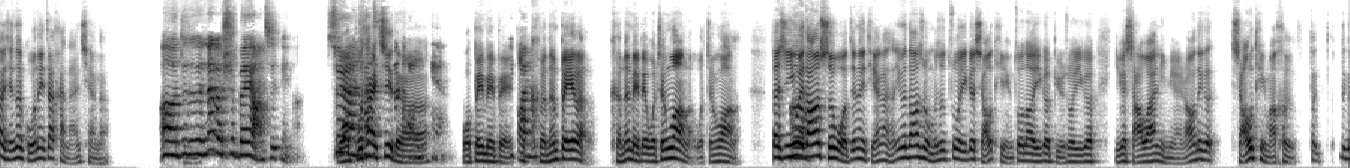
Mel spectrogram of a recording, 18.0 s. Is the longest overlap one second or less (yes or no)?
no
